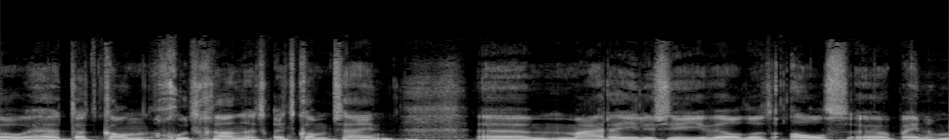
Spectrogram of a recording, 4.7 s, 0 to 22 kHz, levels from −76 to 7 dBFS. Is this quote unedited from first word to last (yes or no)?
no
